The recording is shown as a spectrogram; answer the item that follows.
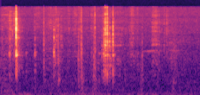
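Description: A few sharp plastic clicks and small rattles from a string light's plastic battery box as two batteries are fitted into it, with the loudest clicks just after the start and about a second in.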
